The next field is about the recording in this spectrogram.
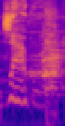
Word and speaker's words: jaguar: Sure, for example, the pink dolphin, delfín rosado, or the jaguar, jaguar, que se escribe igual que en español, pero se pronuncia distinto.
